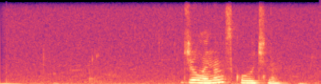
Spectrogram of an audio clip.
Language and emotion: Russian, sad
